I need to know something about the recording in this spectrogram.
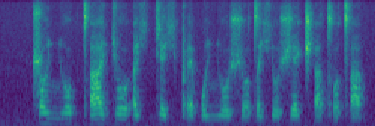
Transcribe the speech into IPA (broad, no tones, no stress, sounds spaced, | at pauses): ʈ͡ʂ ɔ ʎ o ʔ tʼ a c o ʔ a ç c ɛ ç pʼ ɛ p ɔ ʎ o ʃ ɔ t a ç ɾ o ʃ ɛ t͡ʃʼ a tʼ ɔ tʼ a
